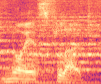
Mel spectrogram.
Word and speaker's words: Noye's Fludde: piece of music called Noah's flood it's kind of an Old English pronunciation of the the Noah's Arc story and it's a wonderful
